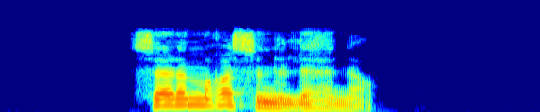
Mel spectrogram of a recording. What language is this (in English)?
Kabyle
